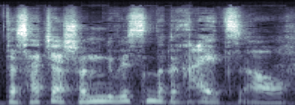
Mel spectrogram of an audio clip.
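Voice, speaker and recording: A man's voice: mid-range voice, animated, brisk, over a noisy crowd. A man co-hosting a casual fan podcast, talking reflectively and searching for his words as he discusses. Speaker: podcast co-host.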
